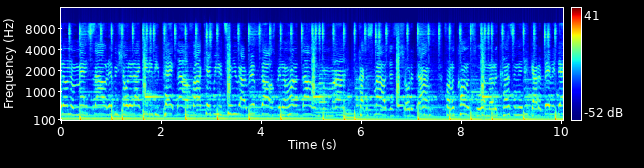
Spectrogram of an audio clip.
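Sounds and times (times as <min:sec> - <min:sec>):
fast hi-hats: 0:00.0 - 0:10.0
hip hop beat with sliding bass: 0:00.0 - 0:10.0
vocal line over beat: 0:00.0 - 0:10.0.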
